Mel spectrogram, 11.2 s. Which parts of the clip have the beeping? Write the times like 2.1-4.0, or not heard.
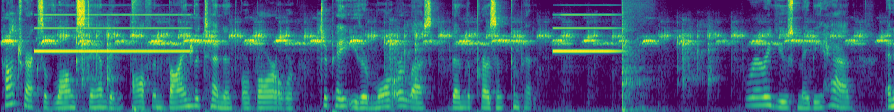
0.4-2.5, 6.9-7.8.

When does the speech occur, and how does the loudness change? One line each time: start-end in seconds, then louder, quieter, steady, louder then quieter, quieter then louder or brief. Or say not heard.
0.0-6.7 steady
9.3-11.1 brief.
